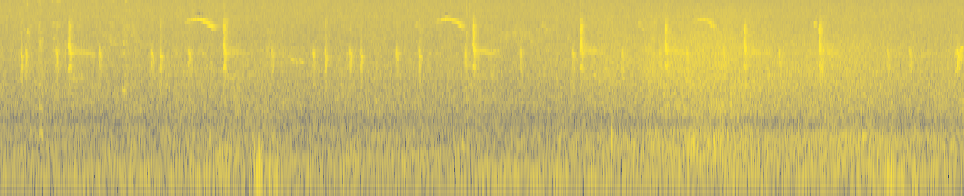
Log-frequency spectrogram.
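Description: Small birds chirping in short, high calls, with a few higher arching notes scattered throughout, over a steady low rumble.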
